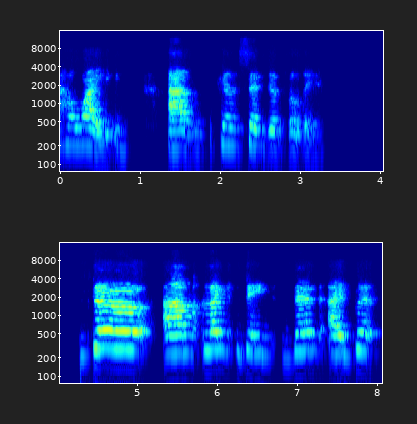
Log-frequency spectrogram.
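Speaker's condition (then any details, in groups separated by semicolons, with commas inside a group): Cerebral palsy; affects speech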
